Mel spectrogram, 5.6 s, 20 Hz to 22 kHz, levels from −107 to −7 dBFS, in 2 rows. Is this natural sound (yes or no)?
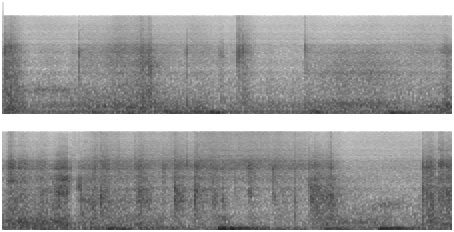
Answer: no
